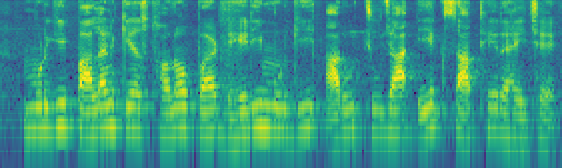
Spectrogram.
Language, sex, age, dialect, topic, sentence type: Maithili, male, 18-24, Angika, agriculture, statement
